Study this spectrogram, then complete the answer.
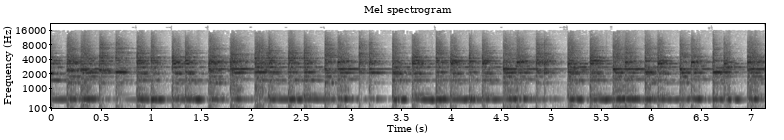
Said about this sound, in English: The iron bell will come in with a different rhythm on top of that.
